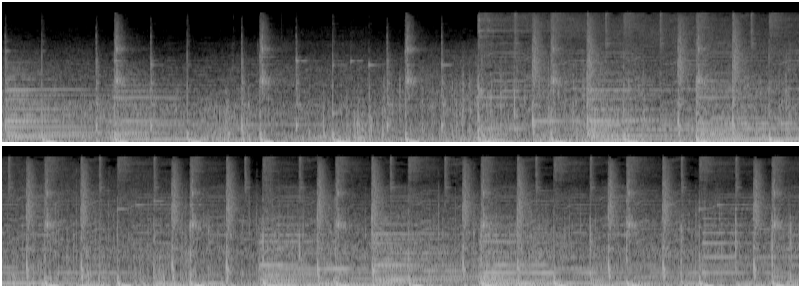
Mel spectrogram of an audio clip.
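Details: Loud rhythmic music with steady beats and layered instruments fills the whole stretch, with no animal voice standing out.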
